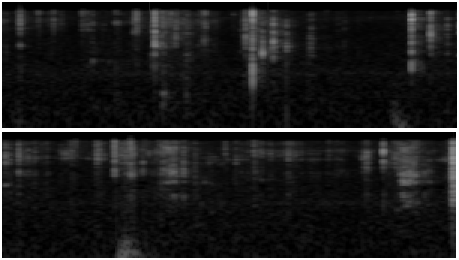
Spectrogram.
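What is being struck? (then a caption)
Bar of dry soap scraped by a metal blade. A metal utility-knife blade scrapes and shaves flakes off the surface of a solid purple bar of dry soap held in the palm. Dry, bright, crackly scraping strokes come in quick bursts with short pauses, plus one duller low thump near the middle.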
